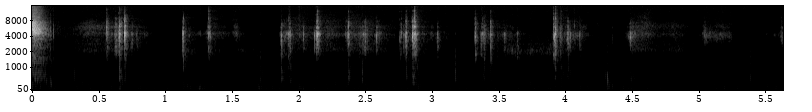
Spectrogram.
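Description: Plastic parts click and rattle close by.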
